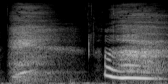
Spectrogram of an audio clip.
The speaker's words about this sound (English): Look at that. If I wasn't sweating and panting before.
